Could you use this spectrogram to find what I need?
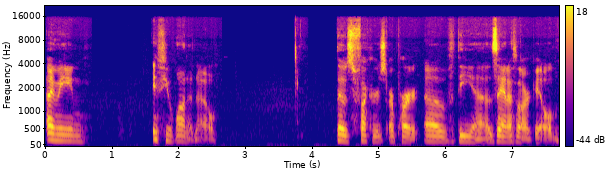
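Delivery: hushed, leaning in close. A character leans in across the table to tell anyone listening, in hushed tones. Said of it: "She's going to be speaking in more hushed tones".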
